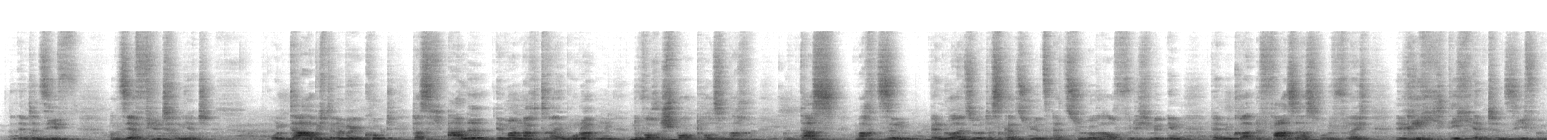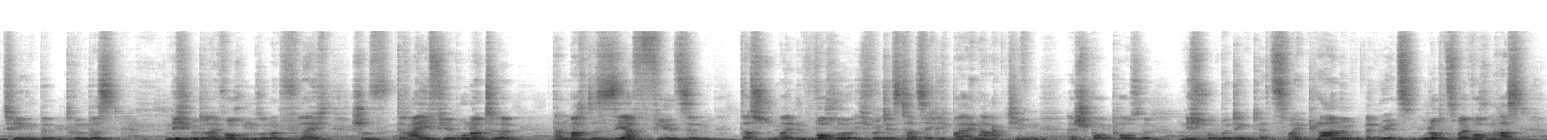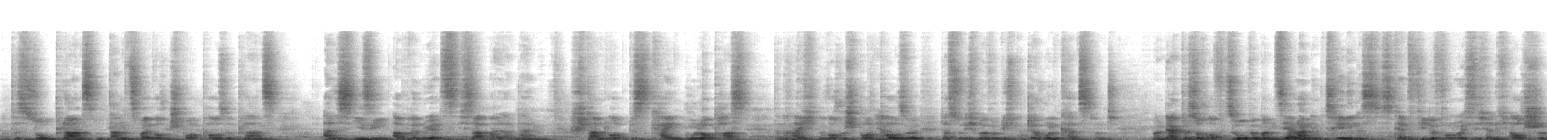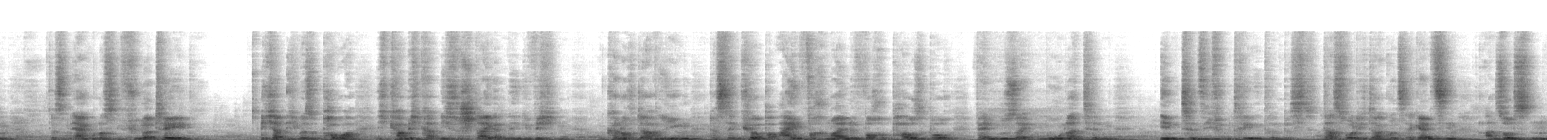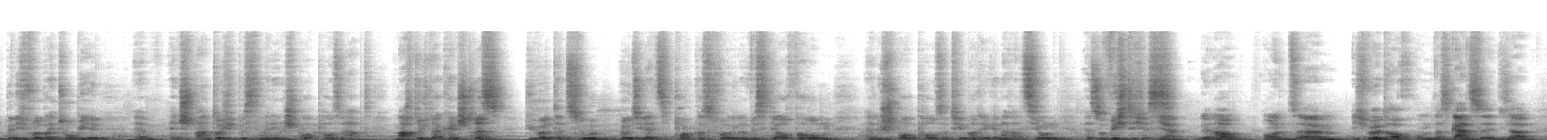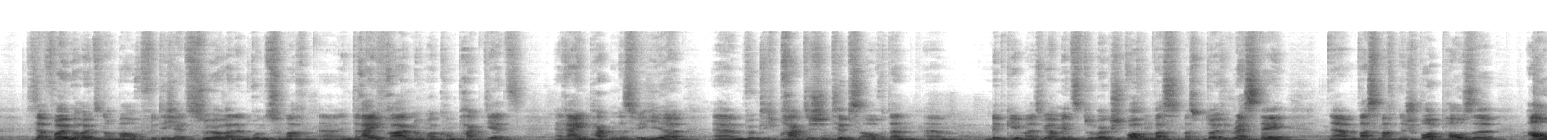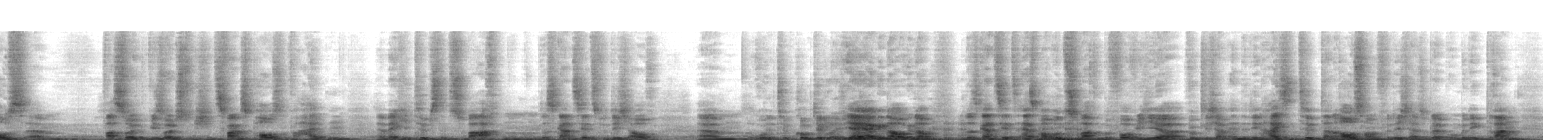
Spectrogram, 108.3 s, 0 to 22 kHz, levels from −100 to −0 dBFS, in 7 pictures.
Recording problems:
off-mic speech; far
room echo; slight; dies away in 0.3 s
chatter from many people; faint; throughout; 20 dB below the speech

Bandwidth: 17 kHz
